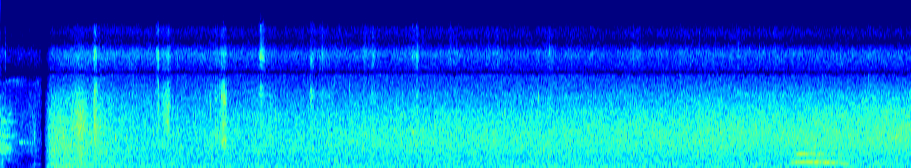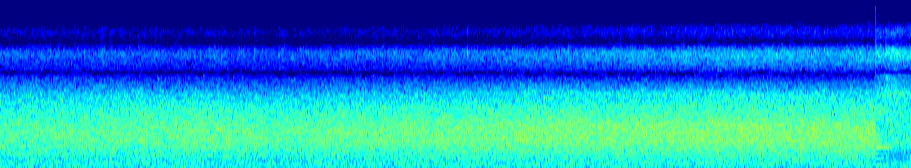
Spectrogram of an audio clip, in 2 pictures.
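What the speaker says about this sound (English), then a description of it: "Can hear the rushing water. Obviously it's a waterfall." Rushing water from the waterfall at Bells Gorge off the Gibb River Road forms a steady, even roar from start to finish, with a brief faint bird call in the middle.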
